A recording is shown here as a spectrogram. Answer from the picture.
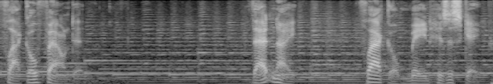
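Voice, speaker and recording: A man at a very slow pace with very wide pitch swings, music in the background. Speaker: children's book author reading his own book. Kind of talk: children's picture book read-aloud.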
